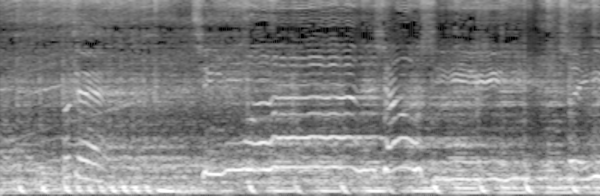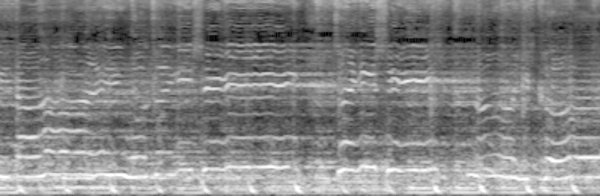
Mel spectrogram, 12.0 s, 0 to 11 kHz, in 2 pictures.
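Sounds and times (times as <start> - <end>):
pop backing track with steady beat: 0.0 - 12.0.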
